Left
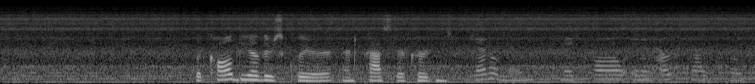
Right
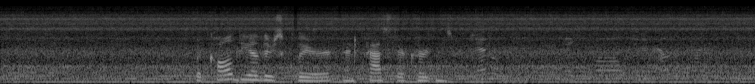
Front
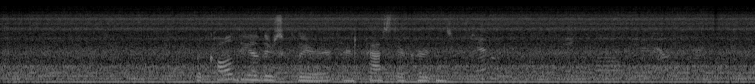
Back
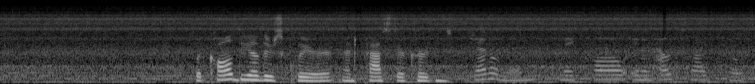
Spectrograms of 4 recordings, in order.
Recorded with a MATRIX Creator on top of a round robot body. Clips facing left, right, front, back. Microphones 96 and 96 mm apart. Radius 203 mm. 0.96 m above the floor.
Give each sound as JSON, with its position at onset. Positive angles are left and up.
{"t": 2.0, "sound": "a woman speaking", "azimuth_deg": 145}
{"t": 4.6, "sound": "a woman speaking", "azimuth_deg": 140}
